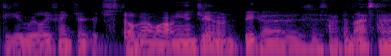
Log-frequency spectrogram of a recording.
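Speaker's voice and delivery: ordinary talk, nothing marked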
